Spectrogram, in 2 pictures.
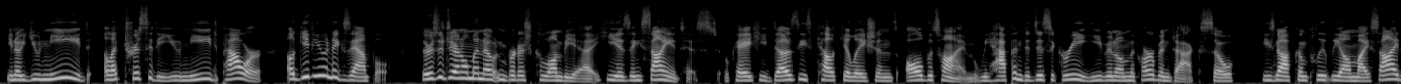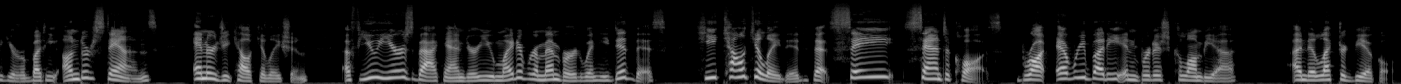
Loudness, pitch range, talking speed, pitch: -25 LUFS, 180-245 Hz, 175 wpm, 210 Hz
